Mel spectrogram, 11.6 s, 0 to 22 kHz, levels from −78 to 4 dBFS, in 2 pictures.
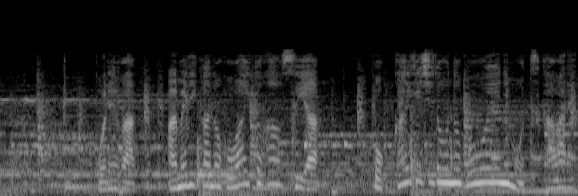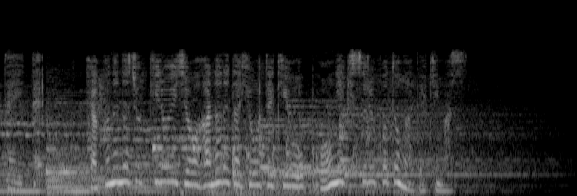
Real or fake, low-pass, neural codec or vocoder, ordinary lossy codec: real; 7.2 kHz; none; Opus, 24 kbps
